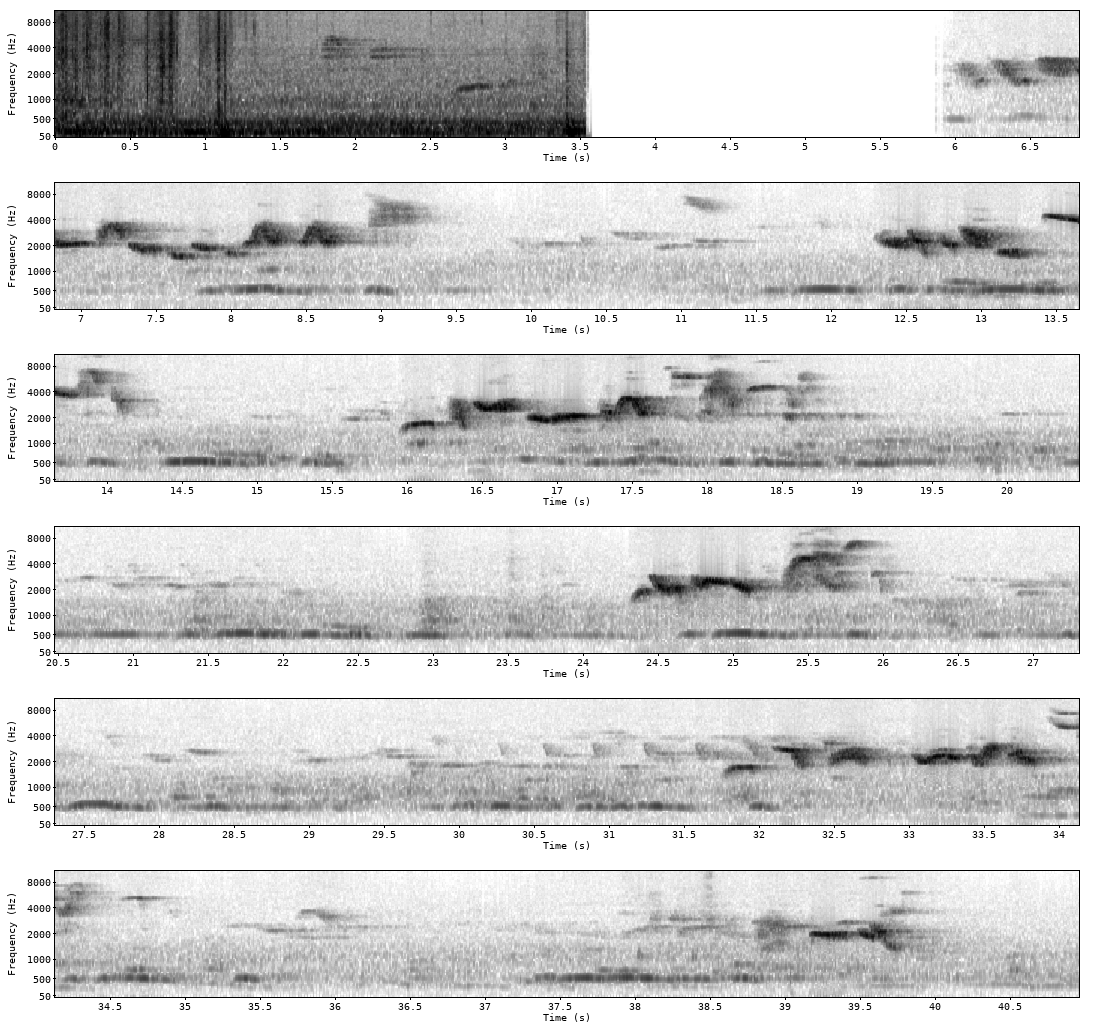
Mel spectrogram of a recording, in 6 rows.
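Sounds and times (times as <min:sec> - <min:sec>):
faint birds chirping: 0:00.0 - 0:03.6, 0:37.2 - 0:40.1.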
